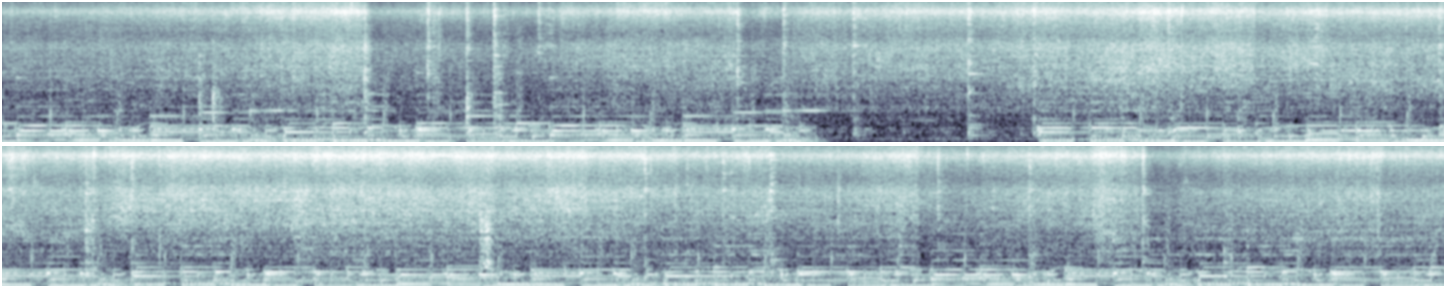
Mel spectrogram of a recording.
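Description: Raw chicken pieces sizzling in hot oil in a metal wok with sautéed onion, garlic and ginger, a steady frying hiss. A spatula stirs them and scrapes them around the pan, with scattered clicks of the spatula on the metal.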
